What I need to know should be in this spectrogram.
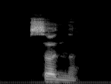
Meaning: inflection of sonner: 1. first/third-person singular present indicative/subjunctive 2. second-person singular imperative
- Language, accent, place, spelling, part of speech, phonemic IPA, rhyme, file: French, France, Lyon, sonne, verb, /sɔn/, -ɔn, LL-Q150 (fra)-sonne.wav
